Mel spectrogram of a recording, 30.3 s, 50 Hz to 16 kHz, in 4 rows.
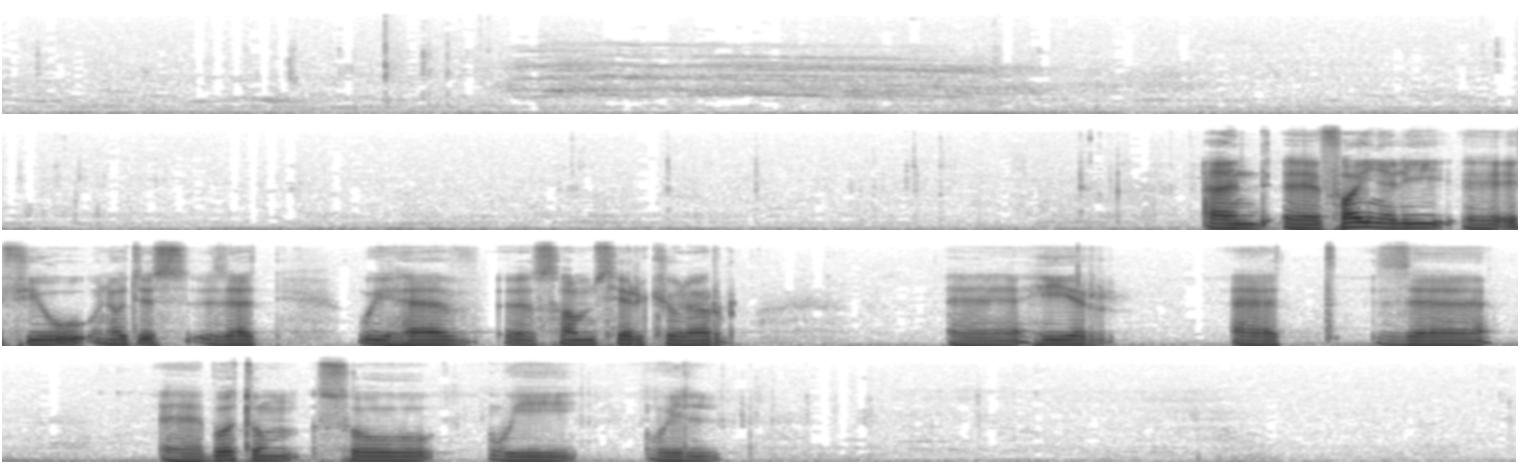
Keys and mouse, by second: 1.1 Tab, 3.1 shift+z, 5.9 KP_8, 6.5 KP_8, 8.2 KP_6, 8.3 KP_6, 8.5 KP_6, 11.6 z, 12.8 a, 13.7 KP_1, 14.5 z, 24.7-29.3 middle drag, 25.9 Tab, 26.2 z, 27.6 ctrl+r.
